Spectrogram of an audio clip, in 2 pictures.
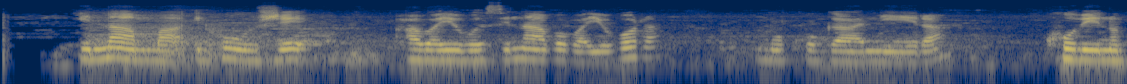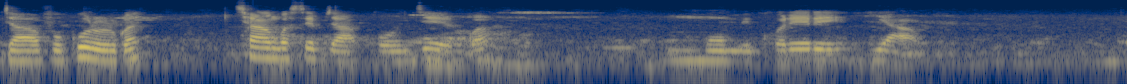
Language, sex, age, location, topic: Kinyarwanda, female, 18-24, Kigali, health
